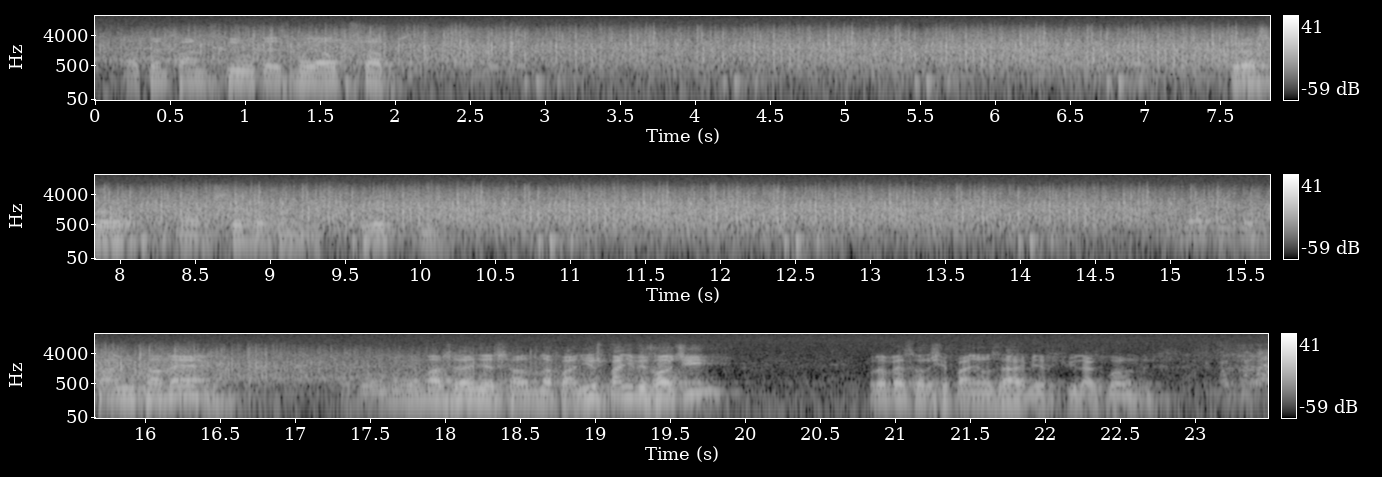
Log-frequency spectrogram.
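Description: An elderly man speaks through a microphone in a large hall.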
